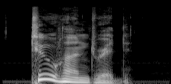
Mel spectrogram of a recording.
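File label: "two hundred", English, male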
